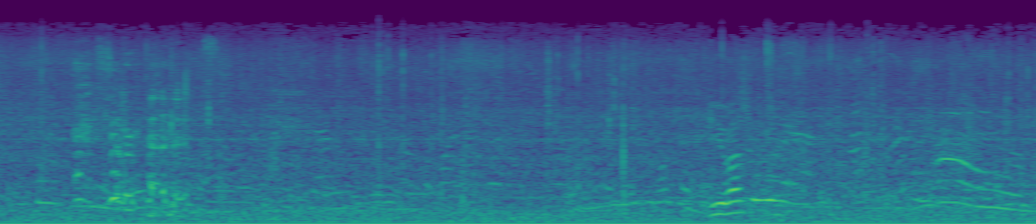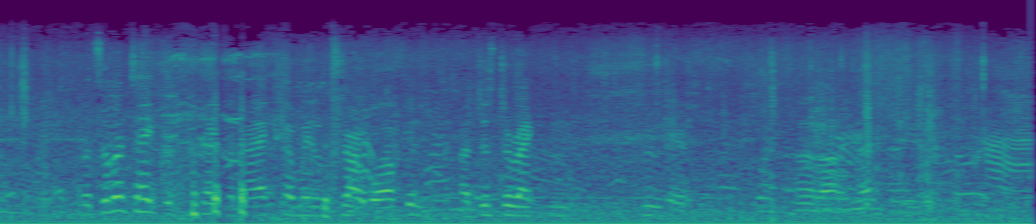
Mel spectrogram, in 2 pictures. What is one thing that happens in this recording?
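Young women chatter and laugh nearby.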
